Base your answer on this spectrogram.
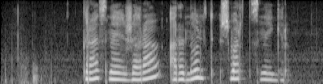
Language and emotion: Russian, neutral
